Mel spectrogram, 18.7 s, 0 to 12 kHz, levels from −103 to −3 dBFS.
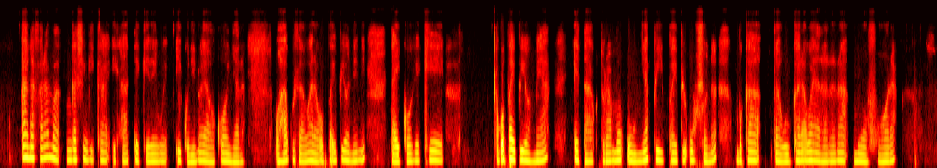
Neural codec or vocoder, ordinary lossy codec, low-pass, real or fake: none; Opus, 16 kbps; 7.2 kHz; real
